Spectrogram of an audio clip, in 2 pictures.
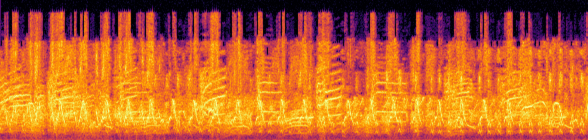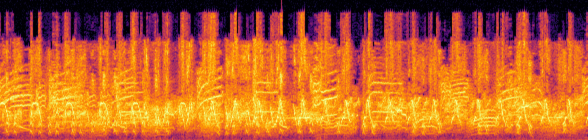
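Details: Small birds in a trapping lure, a noisy trucukan and burcil kejepit combination; many birds twitter, trill and whistle at once in a steady, loud, high-pitched chorus lasting throughout.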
